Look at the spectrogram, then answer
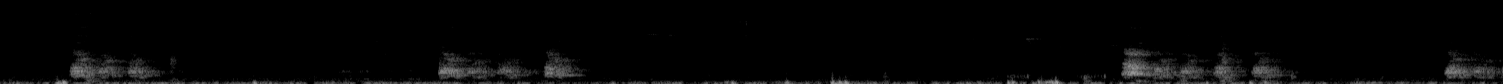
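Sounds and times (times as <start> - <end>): dog barking: 0.7 - 1.7, 4.4 - 5.9, 11.2 - 12.9, 14.4 - 15.0.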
